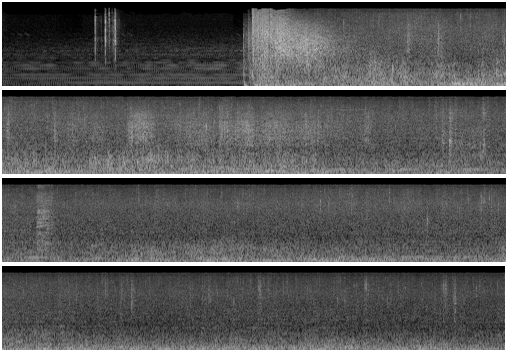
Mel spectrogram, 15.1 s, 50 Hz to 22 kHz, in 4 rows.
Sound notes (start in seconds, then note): 1.8 gun %*#; 1.8 gunshot; 3.1 thunder rumbling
